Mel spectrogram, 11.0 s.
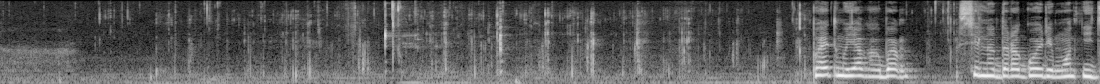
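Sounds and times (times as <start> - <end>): person chewing dumpling: 0.8 - 8.2.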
